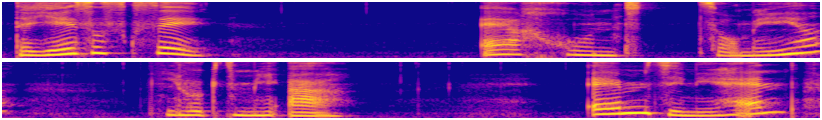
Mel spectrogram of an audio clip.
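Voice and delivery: slow, wondering account in short phrases; blissful. A narrator's reading. Toda recounting her meeting with Jesus, blissful. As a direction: savour each image with rising delight. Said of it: "aber man hört sie ihrer Stimme an".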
